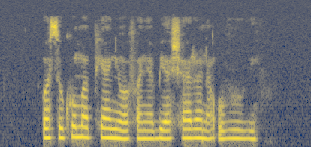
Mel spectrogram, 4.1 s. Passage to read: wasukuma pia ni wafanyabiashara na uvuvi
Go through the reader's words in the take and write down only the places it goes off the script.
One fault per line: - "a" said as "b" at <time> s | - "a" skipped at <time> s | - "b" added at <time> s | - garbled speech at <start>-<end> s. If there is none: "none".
none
